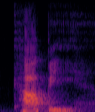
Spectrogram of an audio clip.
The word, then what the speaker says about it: Koppe: James Kopp is the first one I see, Koppe, pronounced copy.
